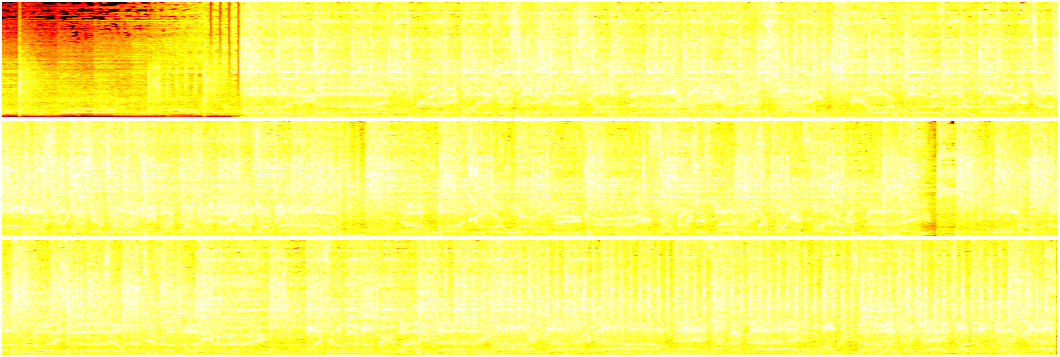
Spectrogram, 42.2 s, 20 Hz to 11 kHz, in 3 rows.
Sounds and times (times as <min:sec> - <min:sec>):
Music: 0:00.0 - 0:42.2.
